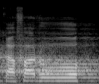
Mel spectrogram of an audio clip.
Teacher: واو سے پہلے پیش ہے ایک الف کے برابر کھینچ کر پڑھا جائے گا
